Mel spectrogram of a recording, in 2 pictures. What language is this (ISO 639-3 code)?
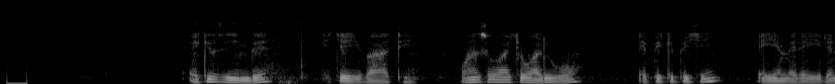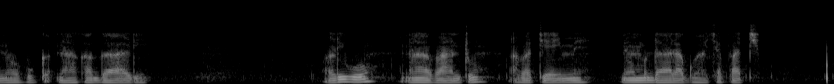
xog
